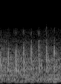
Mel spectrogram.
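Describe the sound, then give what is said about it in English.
Rapid rhythmic blade thumping from a helicopter departing a cattle station lodge, a brief run of even pulses at steady loudness with no voices. “And that's the sound of the helicopter departing.”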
